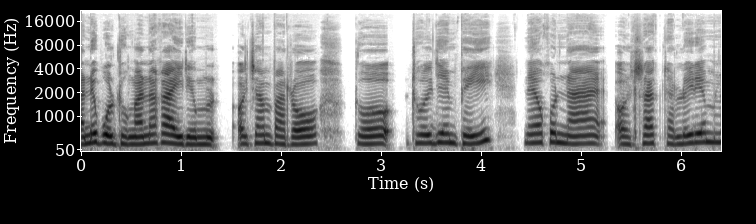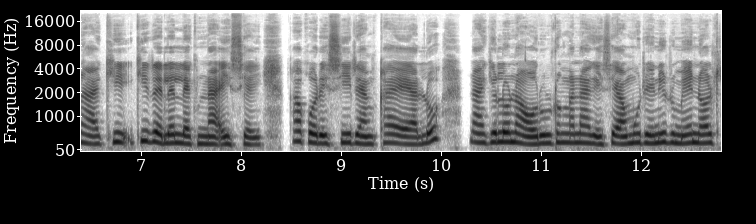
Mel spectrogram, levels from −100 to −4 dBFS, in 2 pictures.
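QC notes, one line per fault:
Nothing to log on this one; no faults turned up anywhere in the speech.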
